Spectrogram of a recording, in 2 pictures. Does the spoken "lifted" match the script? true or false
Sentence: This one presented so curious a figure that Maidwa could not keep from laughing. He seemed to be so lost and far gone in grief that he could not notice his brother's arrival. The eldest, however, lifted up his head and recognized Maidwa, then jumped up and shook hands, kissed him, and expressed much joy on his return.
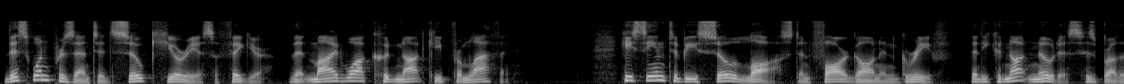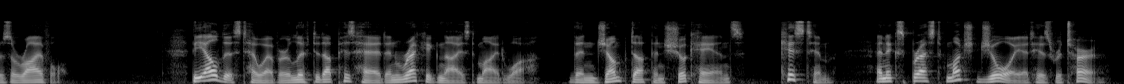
true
